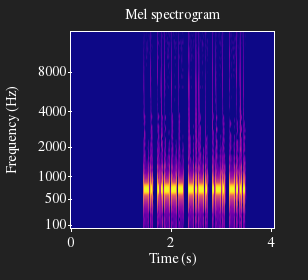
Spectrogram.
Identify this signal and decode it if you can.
Morse code, heard as a keyed tone, about 36 wpm, 700 Hz. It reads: N2CRB
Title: USA Call Signs - 5 Characters - Repeated 2x - 35wpm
